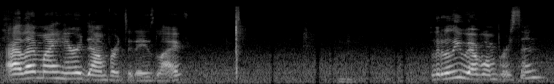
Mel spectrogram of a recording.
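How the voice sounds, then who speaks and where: Reading comments aloud on a casual balcony livestream, a woman chats and giggles over the traffic of a busy street. Her voice is a little high with lively intonation, a normal speed, and vocal fry. Street noise from outdoors comes through.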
